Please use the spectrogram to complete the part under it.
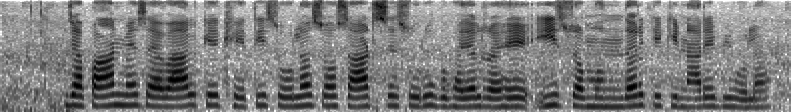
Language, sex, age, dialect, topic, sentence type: Bhojpuri, female, 18-24, Western, agriculture, statement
